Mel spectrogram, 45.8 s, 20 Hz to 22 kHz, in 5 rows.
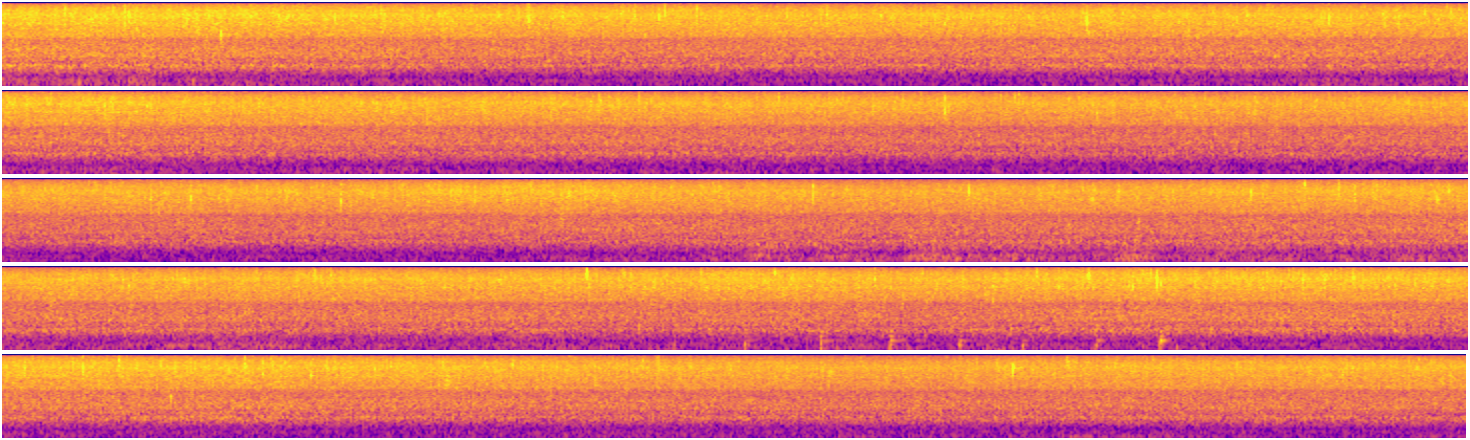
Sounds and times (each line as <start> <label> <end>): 0.0 Heavy rain 45.8
30.4 Dropping water makes some drum sounds 35.6
30.7 distant thunder 35.2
